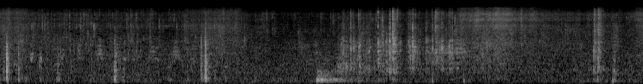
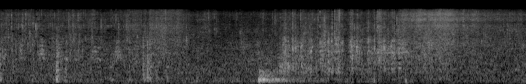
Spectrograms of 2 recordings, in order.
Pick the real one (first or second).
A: first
